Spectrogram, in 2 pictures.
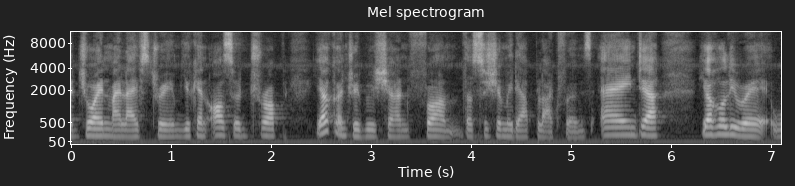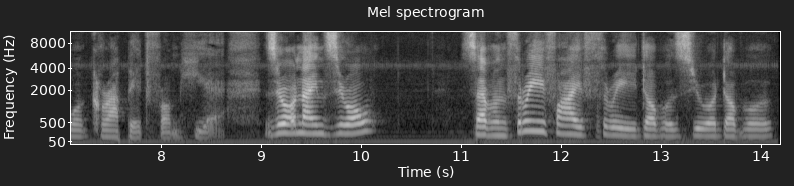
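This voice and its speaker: A woman with a Nigerian accent hosting a live relationship call-in show on radio. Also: lowish voice.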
